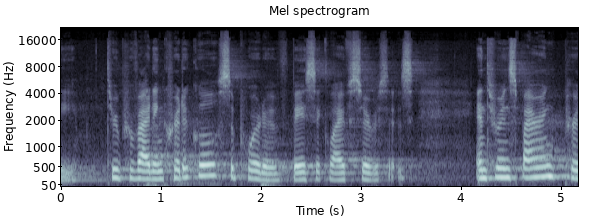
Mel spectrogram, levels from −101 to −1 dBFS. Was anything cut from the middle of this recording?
no; 0 cuts

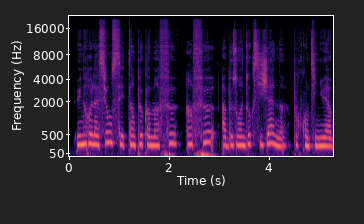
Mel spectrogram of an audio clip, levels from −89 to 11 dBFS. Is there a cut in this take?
yes; 1 cut; at 2.2 s

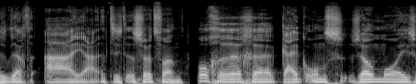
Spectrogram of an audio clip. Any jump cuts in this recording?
yes; 2 cuts; at 1.2 s, 1.9 s

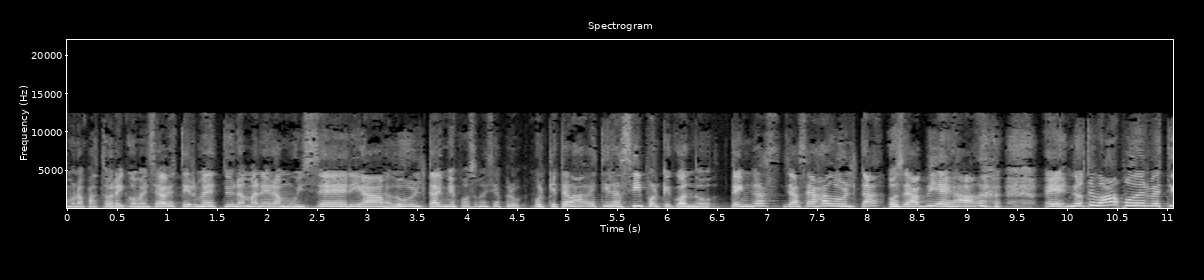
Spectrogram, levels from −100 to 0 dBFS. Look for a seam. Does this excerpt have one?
yes; 1 cut; at 3.2 s

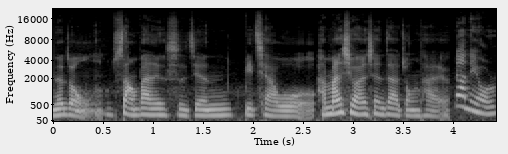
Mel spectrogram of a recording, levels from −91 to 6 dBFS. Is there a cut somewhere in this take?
no; 0 cuts

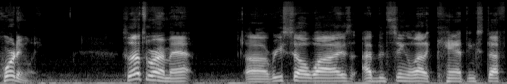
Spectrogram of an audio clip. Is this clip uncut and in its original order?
yes; 0 cuts

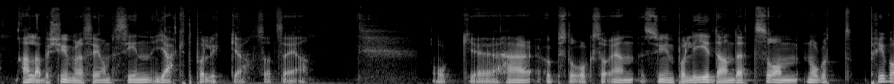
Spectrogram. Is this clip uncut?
no; 1 cut; at 4.2 s

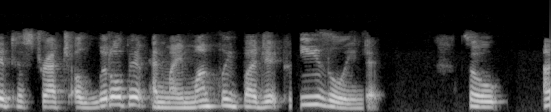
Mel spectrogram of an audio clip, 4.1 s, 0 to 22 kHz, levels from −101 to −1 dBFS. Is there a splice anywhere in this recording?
yes; 3 cuts; at 1.1 s, 2.2 s, 2.7 s

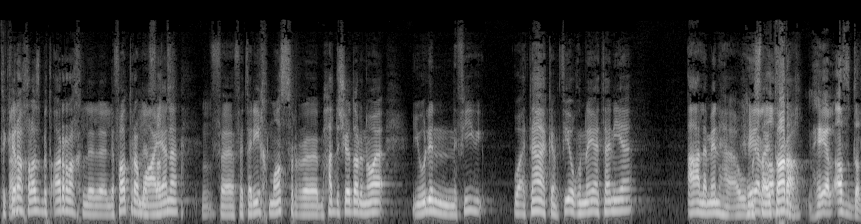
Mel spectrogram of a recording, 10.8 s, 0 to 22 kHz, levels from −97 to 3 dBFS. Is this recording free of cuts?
yes; 0 cuts

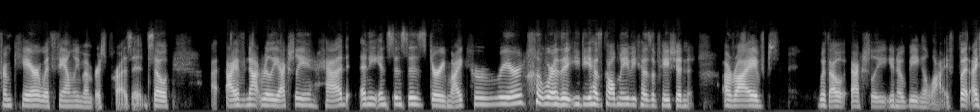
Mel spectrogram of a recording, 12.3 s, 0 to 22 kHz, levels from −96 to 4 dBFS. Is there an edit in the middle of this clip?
no; 0 cuts

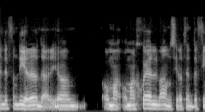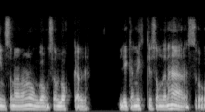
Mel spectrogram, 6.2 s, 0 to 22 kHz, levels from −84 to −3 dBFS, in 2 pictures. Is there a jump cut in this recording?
no; 0 cuts

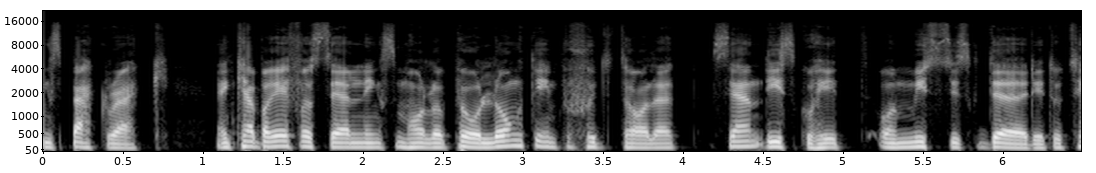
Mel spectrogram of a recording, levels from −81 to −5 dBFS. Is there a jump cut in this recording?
yes; 1 cut; at 4.5 s

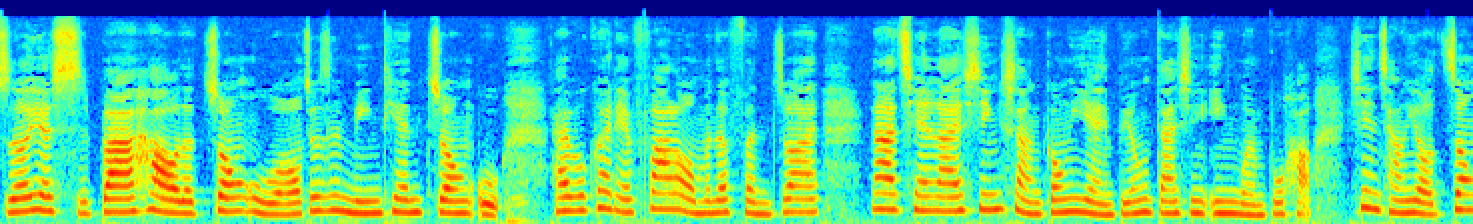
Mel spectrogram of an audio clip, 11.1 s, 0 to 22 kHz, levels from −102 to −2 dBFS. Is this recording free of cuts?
no; 1 cut; at 2.3 s

